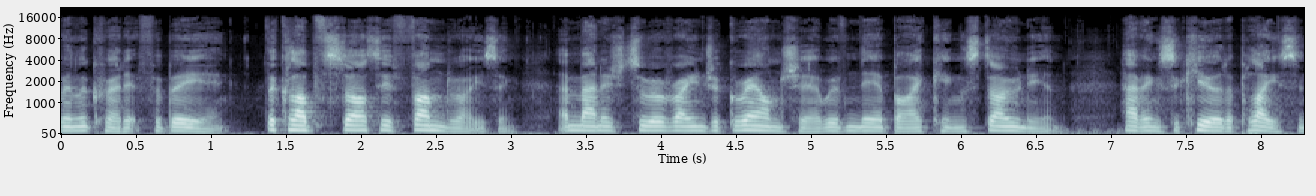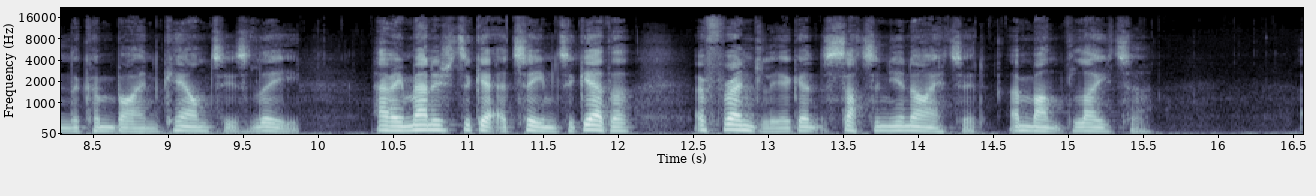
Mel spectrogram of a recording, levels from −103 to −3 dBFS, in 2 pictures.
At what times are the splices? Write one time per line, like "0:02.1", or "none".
0:01.3
0:12.5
